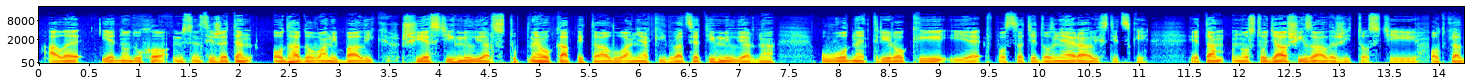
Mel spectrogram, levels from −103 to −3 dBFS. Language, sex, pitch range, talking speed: Slovak, male, 95-105 Hz, 130 wpm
